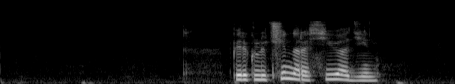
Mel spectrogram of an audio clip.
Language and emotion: Russian, neutral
